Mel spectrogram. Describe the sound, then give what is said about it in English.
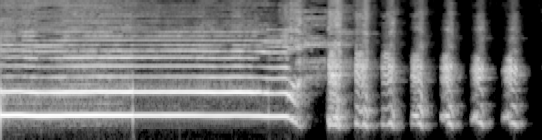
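A human voice imitates a wolf howling at the moon as part of a ritual, holding one long, steady howl for about two seconds, then breaking into a quick run of seven short, rhythmic yips, loud. “We're going to howl at the moon.”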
